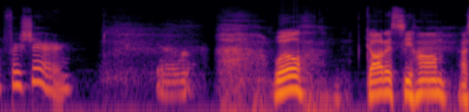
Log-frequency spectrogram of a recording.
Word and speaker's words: Siham: Well, Goddess Siham, I said that right?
